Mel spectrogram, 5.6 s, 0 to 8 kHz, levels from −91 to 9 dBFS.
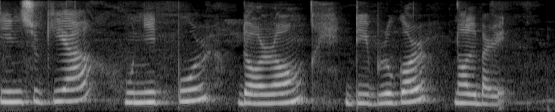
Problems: none marked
